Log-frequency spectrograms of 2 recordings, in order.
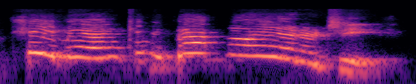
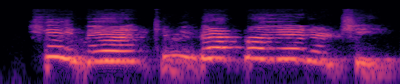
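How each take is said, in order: First: Very high and loud cartoon squeak; hammed-up little figure demanding its energy back; silly mock voice. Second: High squeaky cartoon plea, fast on the second line; a goofy little stick figure whining for its energy back; silly mock voice. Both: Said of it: "I have to be a little silly".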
